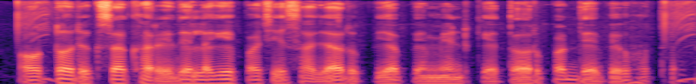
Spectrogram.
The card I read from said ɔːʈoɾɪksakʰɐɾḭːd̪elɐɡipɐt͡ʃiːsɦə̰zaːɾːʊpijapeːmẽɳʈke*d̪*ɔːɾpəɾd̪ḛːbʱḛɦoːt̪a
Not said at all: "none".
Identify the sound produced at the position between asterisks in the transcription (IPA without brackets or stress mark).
t̪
